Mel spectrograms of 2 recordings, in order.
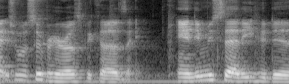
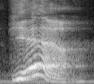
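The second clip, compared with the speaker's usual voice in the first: cheery app voice; 6 semitones higher, 10 dB louder than usual. Retold or imitated. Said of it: "And I was like".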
